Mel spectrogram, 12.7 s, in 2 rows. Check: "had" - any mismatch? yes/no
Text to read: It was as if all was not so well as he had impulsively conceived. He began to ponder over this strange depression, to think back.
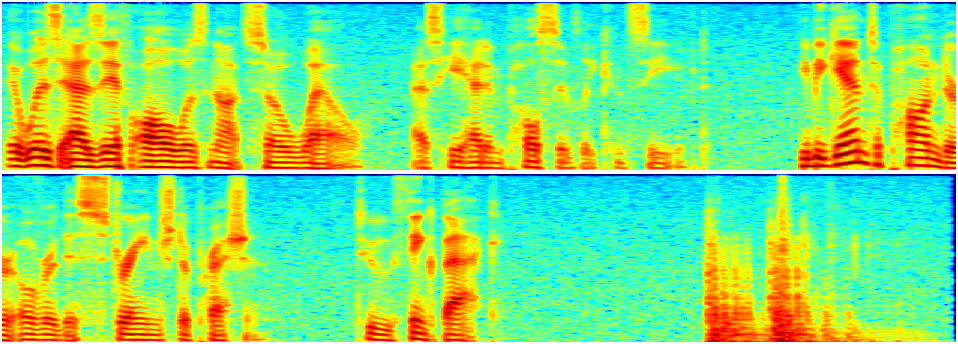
no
